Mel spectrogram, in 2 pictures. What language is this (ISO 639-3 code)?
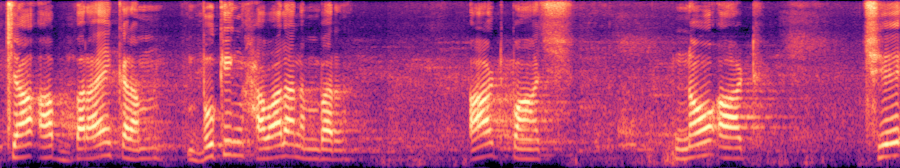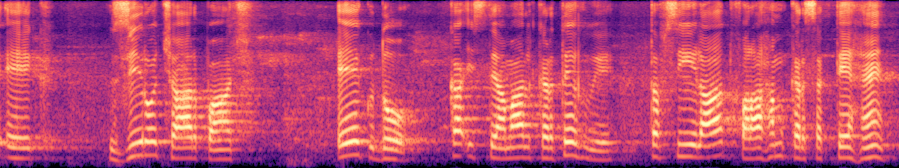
urd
